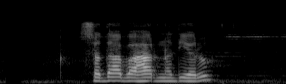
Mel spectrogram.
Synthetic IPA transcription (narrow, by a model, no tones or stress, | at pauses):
sʌd̪abaɦarnʌd̪iɦʌɾu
